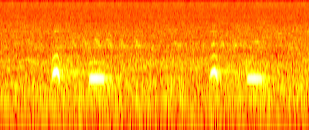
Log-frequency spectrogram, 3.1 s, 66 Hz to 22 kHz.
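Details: Common cuckoo song recorded 15 July 2019 at the Kitafuji Maneuver Area, with two clear phrases, each a brief higher hooting note followed by a lower, longer, steady one, spaced about 1.5 seconds apart against quiet hiss.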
